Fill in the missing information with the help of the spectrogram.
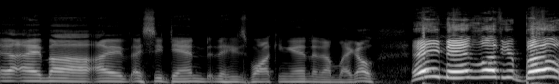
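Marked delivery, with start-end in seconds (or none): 4.1-5.6 booming, loud, boisterous voice, rising pitch. Retelling running into someone at the store: retelling a loud boisterous greeting. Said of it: "I just gotta say it really loud and boisterously in public".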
